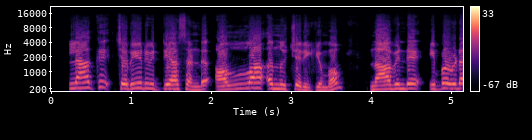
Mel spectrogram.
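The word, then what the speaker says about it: الله: അള്ളാ എന്ന് പറയുന്ന സമയത്ത് ഉച്ചാരണം ഇതേ സ്ഥലത്ത് നിന്ന് തന്നെയാണ്, പക്ഷെ എന്ത് ചെയ്യും നാവിന്റെ മധ്യഭാഗം ഉയരും.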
